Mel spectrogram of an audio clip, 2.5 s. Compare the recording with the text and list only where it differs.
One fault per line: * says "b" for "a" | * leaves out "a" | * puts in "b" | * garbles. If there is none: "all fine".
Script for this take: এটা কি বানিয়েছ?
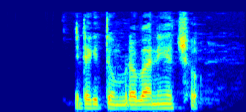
* puts in "তোমরা"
